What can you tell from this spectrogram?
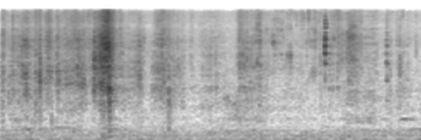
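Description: Leaf wrapping of a zongzi rustling and crinkling as it is peeled open, with a utensil clinking and scraping against a ceramic plate; one louder rustle about a second in.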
